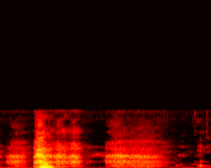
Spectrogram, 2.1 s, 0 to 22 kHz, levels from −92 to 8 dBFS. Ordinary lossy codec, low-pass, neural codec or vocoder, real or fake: none; none; codec, 16 kHz, 16 kbps, FunCodec, trained on LibriTTS, 50 frames a second; fake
